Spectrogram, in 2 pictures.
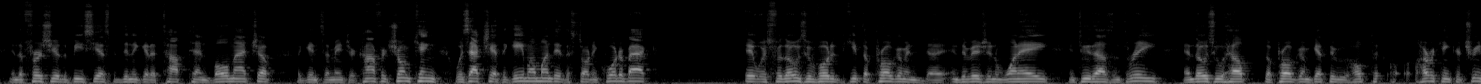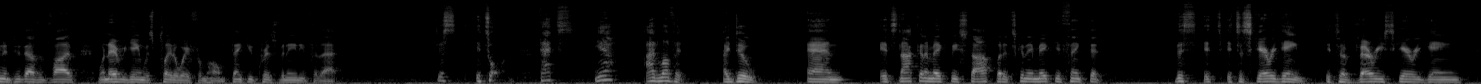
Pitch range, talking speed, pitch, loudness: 110-135 Hz, 225 wpm, 120 Hz, -38 LUFS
